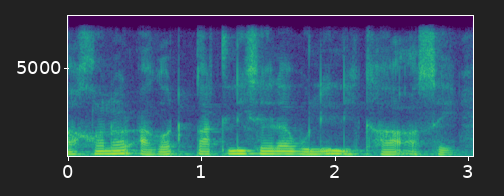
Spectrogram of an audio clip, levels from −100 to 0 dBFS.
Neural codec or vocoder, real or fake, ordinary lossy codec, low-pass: none; real; none; 7.2 kHz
